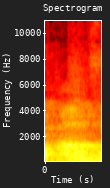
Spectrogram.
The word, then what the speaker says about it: alms: And short आर्म्स और ALMS, बच्चों एल इसमें साइलेंट है, आर्म्स नहीं बोलेंगे इसको, क्या बोलेंगे, आर्म्स, यानी कि भिक्षा, भिक्षा मांगी यानी भिक्षा देगी, इस प्रकार से।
